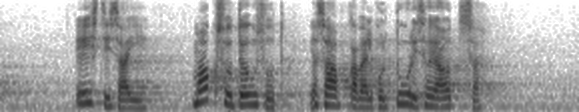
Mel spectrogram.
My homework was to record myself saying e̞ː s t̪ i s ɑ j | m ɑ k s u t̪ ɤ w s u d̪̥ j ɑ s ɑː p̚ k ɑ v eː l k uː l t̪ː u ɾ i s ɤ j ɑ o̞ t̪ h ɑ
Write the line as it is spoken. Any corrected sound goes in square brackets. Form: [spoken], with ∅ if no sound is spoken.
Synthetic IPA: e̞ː s t̪ i s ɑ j | m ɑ k s u t̪ ɤ w s u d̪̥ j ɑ s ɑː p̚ k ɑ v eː l k [u] l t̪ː [uː] ɾ i s ɤ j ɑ o̞ t̪ [s] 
